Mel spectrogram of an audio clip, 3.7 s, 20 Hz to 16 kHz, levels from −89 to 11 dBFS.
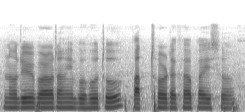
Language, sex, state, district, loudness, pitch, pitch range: Assamese, male, Assam, Sonitpur, -18 LUFS, 120 Hz, 120-125 Hz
